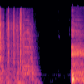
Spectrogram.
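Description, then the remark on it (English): A printer runs with a rattling mechanical whir and rapid clicking pulses, stops abruptly for a moment of silence, then starts up again with a loud clunk. “Oh, printer's still working though.”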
